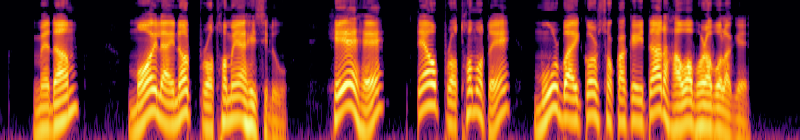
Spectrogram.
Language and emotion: Assamese, angry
